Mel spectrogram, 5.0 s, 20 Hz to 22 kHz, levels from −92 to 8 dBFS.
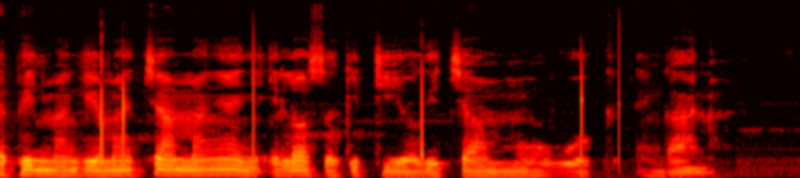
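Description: Loud pops at 0.63–0.79 s (a double pop), 1.58–1.60 s, 2.63–2.65 s and 3.63–3.88 s (another double): sharp thumps far louder than the speech, which continues underneath, likely from voltage pulses such as static or switching.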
